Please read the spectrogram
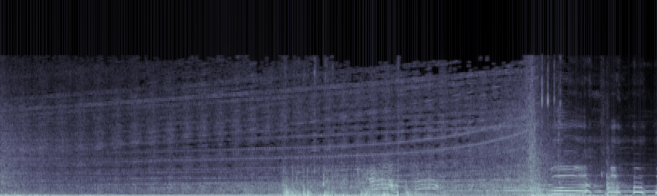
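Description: A car wheel, tyre on an alloy rim, rolling down a plywood slide ramp with a loud, steady low rumble that fades out about five seconds in as it runs off the end. People shout and whoop over it in the second half.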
